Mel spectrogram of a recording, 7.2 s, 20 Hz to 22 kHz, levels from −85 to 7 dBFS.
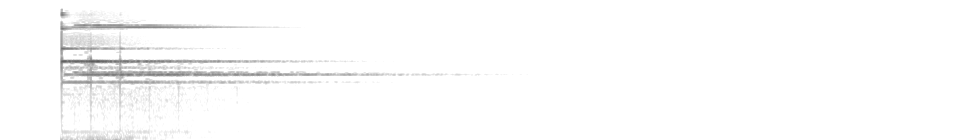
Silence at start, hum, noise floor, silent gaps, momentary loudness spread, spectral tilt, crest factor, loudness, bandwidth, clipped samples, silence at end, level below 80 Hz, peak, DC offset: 0.45 s; none; under -90 dBFS; none; 22 LU; 5.5 dB/octave; 26 dB; -30 LUFS; 16 kHz; under 0.1%; 4.6 s; -82 dBFS; -14 dBFS; under 0.1%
